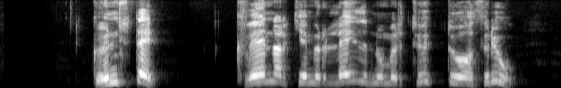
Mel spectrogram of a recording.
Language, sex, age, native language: Icelandic, male, 30-39, Icelandic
